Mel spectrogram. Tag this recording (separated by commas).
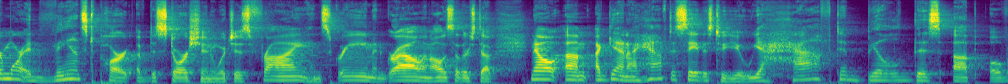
Speech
